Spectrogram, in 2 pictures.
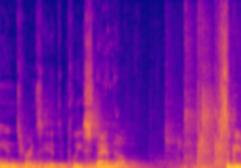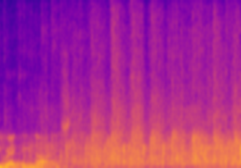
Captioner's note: applause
